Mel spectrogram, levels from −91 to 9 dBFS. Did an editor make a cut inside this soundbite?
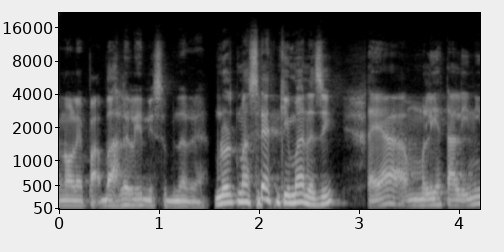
yes; 1 cut; at 3.0 s

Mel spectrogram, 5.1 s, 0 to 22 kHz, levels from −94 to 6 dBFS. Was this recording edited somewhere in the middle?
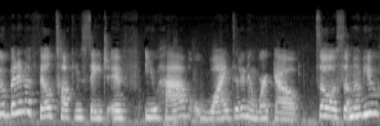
no; 0 cuts

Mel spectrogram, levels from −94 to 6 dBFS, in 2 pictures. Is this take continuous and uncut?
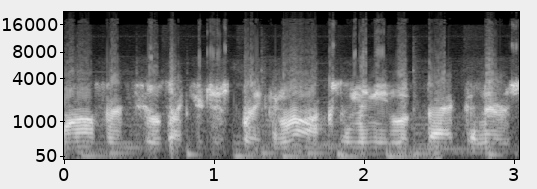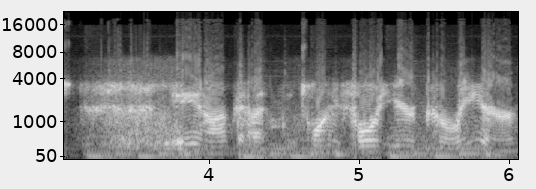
yes; 0 cuts

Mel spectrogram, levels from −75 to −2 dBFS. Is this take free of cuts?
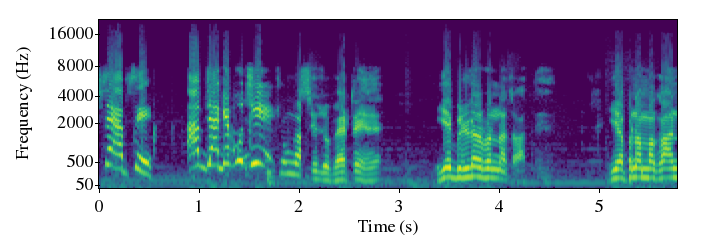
no; 1 cut; at 2.0 s

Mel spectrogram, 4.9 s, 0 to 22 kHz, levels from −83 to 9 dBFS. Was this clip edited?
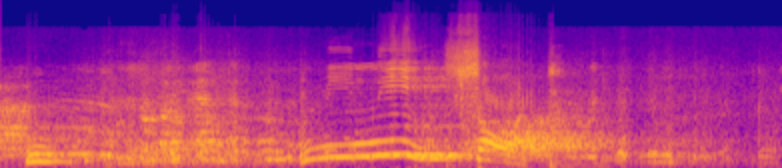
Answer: yes; 1 cut; at 1.8 s

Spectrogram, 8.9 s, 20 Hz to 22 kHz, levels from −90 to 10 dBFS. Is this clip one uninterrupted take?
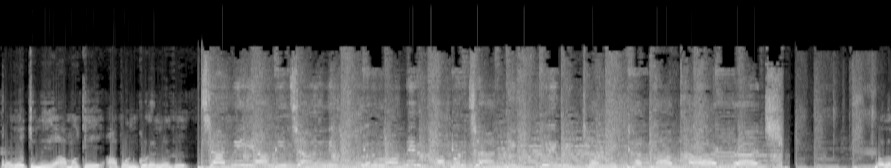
yes; 0 cuts

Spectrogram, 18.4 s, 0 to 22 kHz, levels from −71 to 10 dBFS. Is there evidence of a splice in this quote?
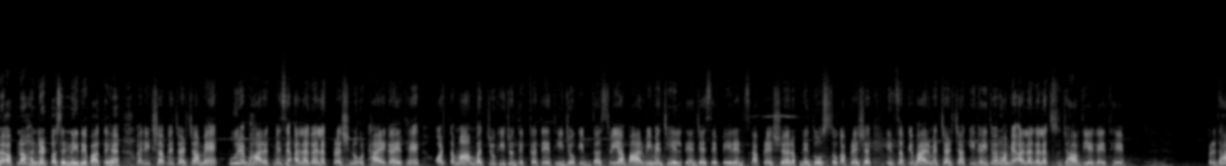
yes; 1 cut; at 1.9 s

